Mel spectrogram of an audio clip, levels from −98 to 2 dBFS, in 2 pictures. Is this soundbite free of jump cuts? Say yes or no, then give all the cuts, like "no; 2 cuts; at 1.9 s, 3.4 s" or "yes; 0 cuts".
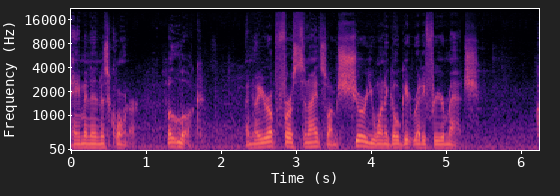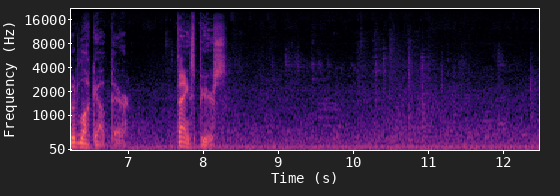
no; 2 cuts; at 8.6 s, 10.5 s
